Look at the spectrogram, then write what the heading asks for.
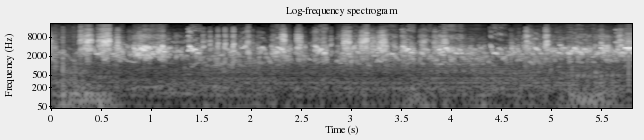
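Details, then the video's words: Aviary flock of Australian budgies, recorded 12 July 2025: lively chirping in overlapping bursts, bright whistled notes and rapid squeaky twitters pulsing several times a second. "Australian Budgie Chirping Sounds"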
